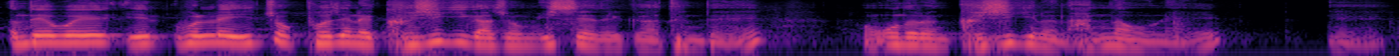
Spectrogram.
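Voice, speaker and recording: A male pastor giving a sermon in a reflective, soft-spoken way, his phrases trailing off quieter. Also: on the high side, moderate pace, breathy edge. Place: church sanctuary. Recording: reverberant church hall.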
